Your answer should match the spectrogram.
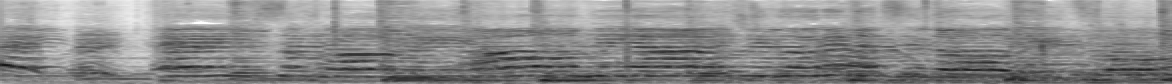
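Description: A woman leading a Polish song with other voices joining in, the singing carried mostly by the voices, with a brief dip just after the start.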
